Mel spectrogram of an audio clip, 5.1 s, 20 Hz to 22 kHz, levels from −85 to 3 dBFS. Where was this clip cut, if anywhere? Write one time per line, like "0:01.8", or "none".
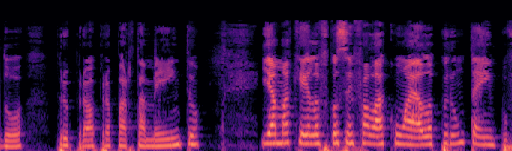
none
